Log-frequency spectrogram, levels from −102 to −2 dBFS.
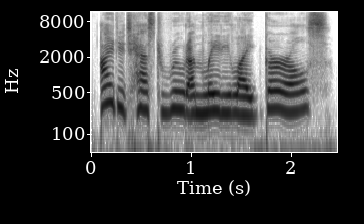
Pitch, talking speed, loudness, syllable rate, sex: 245 Hz, 120 wpm, -16 LUFS, 4.5 syllables/s, female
